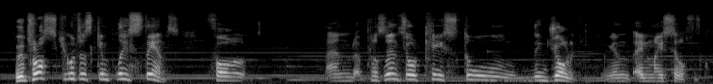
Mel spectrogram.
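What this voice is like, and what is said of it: Put-on Eastern European Russian accent. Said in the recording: “I'm just going to switch to Eastern European / Russian because that's my best one.”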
